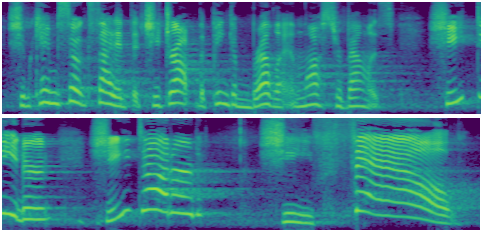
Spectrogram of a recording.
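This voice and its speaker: A woman narrates a children's storybook in a high, lively voice. She is dramatic and deliberate, taking her time over the phrases. Long reverb surrounds her voice. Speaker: storybook reader. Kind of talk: scripted children's story narration, read aloud expressively.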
